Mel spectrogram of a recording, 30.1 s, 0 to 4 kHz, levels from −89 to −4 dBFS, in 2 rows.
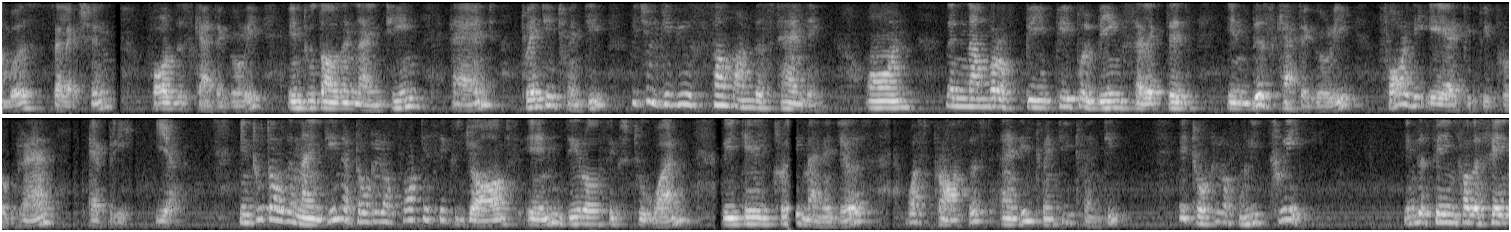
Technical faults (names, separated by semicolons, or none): short concealed packet loss; burst of packet loss; repeated packet loss (robotic sound)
